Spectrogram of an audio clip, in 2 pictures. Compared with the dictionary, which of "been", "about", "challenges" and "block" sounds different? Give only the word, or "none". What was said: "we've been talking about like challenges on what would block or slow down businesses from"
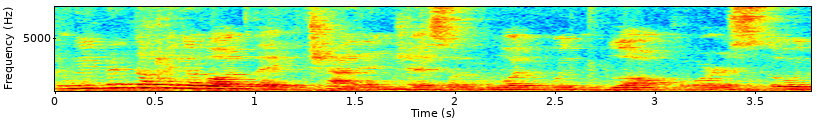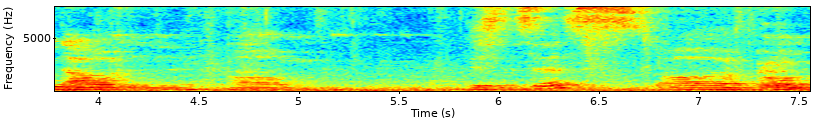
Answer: challenges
